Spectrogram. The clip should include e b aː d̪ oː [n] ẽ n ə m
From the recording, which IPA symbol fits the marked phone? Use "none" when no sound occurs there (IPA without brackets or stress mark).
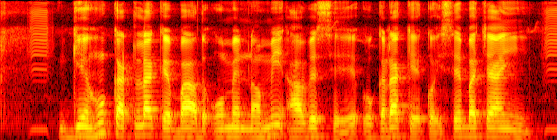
m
